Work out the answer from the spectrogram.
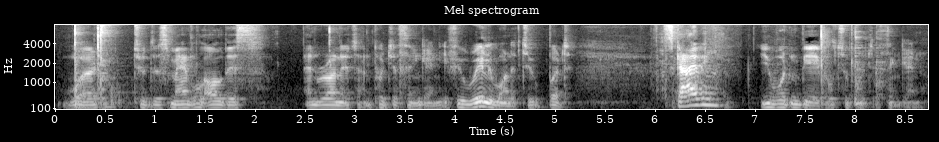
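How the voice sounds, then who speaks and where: A man from Denmark with a Danish accent, casually demonstrating and reviewing a leather machine, with many pauses and restarts. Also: lowish voice. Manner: halting, many ums and restarts. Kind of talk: casual workshop demo. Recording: faint background noise and clicks.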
